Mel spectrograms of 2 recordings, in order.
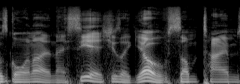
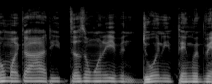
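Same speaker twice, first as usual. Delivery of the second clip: put-on tearful voice, quieter; 5 dB quieter than usual. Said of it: "she would be on the phone crying".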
